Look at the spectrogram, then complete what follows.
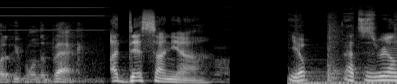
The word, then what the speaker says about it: Adesanya: the lifestyle Bender I just had this Sonia adesanya you don't know say it one more time for the people in the back adesanya yup that's his real name yes my pronunciation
